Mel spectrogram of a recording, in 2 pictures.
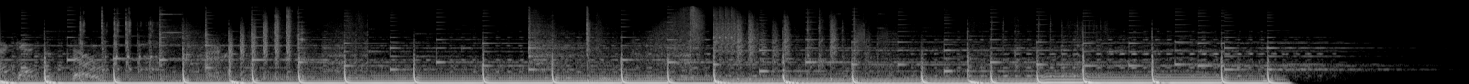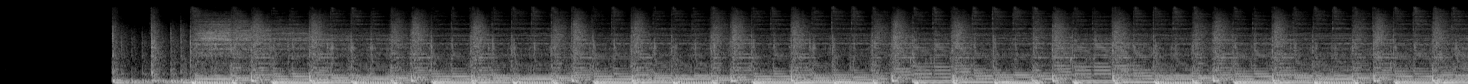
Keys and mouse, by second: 0.3-1.8 middle drag, 2.3 shift+middle drag, 3.3-3.6 middle drag, 3.8-4.2 shift+middle drag, 4.7 KP_7, 5.4 shift+middle click, 6.4 shift+middle click, 7.8-10.5 shift+drag, 11.2-11.9 middle drag, 12.9-14.0 middle drag, 14.2 shift+middle click, 14.6 middle click, 16.3-18.3 shift+drag, 18.9 click, 19.6 middle click, 20.4 KP_7, 21.2 shift+middle click, 21.9 shift+middle click, 22.7 shift+middle click, 23.4-26.2 shift+drag, 26.7 shift+middle click, 27.8-29.3 middle drag.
